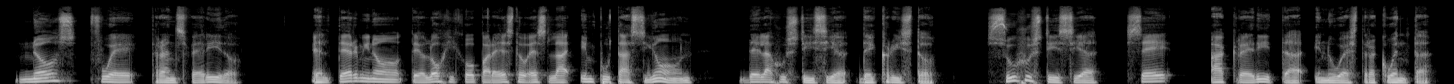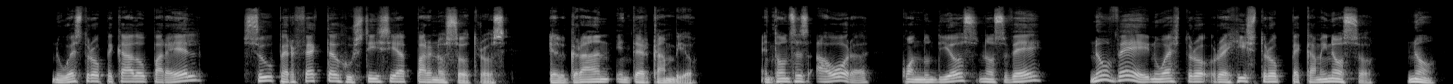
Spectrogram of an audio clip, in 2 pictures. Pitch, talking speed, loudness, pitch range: 115 Hz, 95 wpm, -20 LUFS, 100-135 Hz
